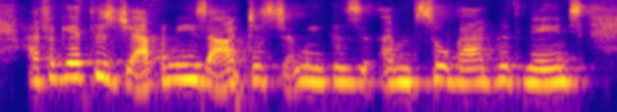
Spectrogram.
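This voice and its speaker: A woman's somewhat breathy, fairly high voice at a very fast pace. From India. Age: 60s. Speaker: artist. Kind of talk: panel discussion. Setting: video call. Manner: halting, many fillers and restarts.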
